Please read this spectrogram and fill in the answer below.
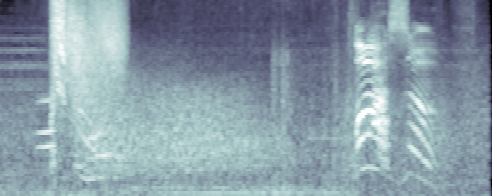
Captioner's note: beam firing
